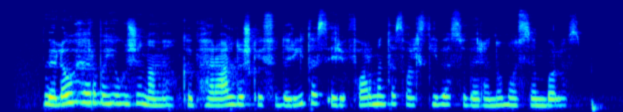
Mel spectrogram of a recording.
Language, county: Lithuanian, Vilnius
